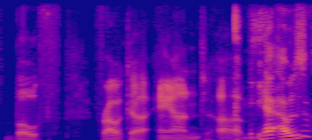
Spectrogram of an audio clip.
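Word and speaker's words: Fréwaka: Yeah, I had to look up how to pronounce both Frewaka and Yeah, I was just going to Antaisha.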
